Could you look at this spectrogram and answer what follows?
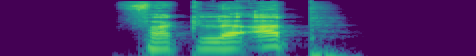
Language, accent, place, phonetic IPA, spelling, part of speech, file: German, Germany, Berlin, [ˌfaklə ˈap], fackle ab, verb, De-fackle ab.ogg
- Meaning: inflection of abfackeln: 1. first-person singular present 2. first/third-person singular subjunctive I 3. singular imperative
